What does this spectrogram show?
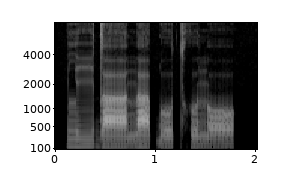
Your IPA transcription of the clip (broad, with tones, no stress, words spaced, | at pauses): liː˦daː˨na˦˨ ɓo˨ tʰʊ˦nɔ˨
